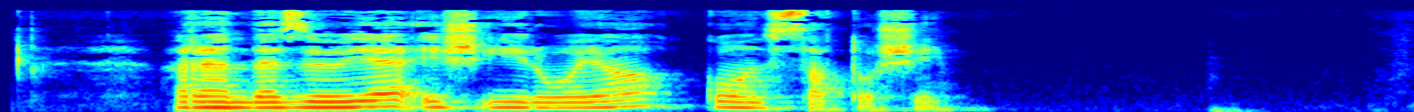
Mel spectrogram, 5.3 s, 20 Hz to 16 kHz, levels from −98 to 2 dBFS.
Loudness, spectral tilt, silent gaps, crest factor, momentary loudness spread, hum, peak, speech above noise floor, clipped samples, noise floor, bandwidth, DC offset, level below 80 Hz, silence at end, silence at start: -19 LUFS; -4 dB/octave; none; 20 dB; 11 LU; none; -2 dBFS; 61 dB; under 0.1%; -80 dBFS; 11.5 kHz; under 0.1%; -58 dBFS; 1.75 s; 0.65 s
